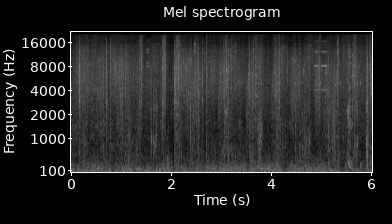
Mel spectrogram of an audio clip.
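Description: Horse hooves clip-clopping steadily in the video game Metal Gear Solid V: The Phantom Pain, a continuous rhythmic trot over low rumbling game ambience, with no talk.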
